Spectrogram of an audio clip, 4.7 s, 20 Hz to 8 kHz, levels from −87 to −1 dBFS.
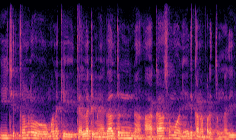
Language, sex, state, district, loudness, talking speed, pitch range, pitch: Telugu, male, Andhra Pradesh, Krishna, -17 LUFS, 115 wpm, 115-150 Hz, 135 Hz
